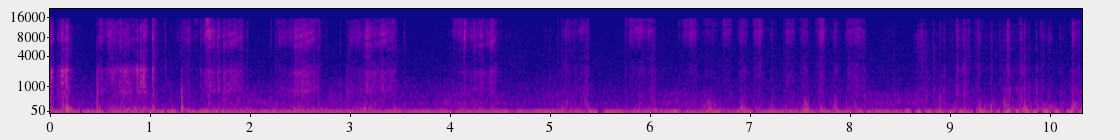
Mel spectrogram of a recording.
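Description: Long fingernails scratch and tap the edges and surface of a solid red bar of soap held over a table. Bursts of bright, dry scratching alternate with short, crisp taps over a steady low rumble, at a soft, even level throughout.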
